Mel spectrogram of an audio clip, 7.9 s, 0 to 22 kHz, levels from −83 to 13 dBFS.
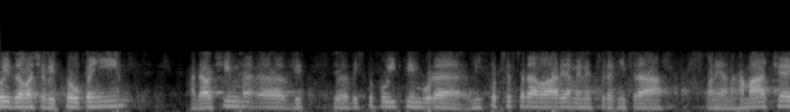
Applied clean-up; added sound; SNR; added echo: neural separator model SepFormer DNS4.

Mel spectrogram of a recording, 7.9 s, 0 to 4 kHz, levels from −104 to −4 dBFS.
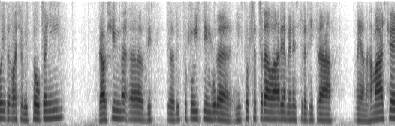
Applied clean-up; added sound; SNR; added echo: neural mask model DeepFilterNet 3.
